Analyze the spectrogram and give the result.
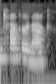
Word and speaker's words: Tuckernuck: This is a wonderful opportunity for a summer read conversation because Francine Matthews' new book, Tethet Tupperknuck, do I have that right? I can't pronounce it. – Death on Tuckernuck.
